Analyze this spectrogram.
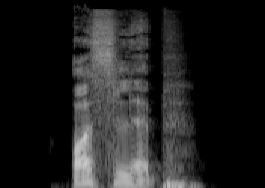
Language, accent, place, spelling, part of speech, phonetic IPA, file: German, Germany, Berlin, Oslip, proper noun, [ˈɔslɪp], De-Oslip.ogg
- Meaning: a municipality of Burgenland, Austria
